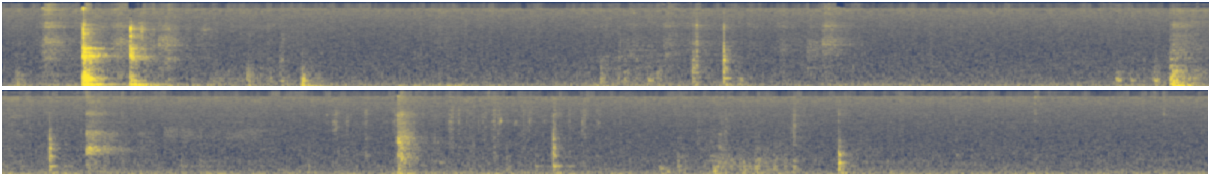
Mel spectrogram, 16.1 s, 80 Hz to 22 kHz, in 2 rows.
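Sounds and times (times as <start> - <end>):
faint clicks and taps: 10.1 - 15.1.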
